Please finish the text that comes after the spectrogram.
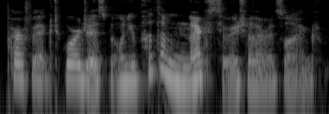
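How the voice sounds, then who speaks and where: A young man vlogs to camera in a casual, rambling chat, chatty and giggly and full of loose asides. His voice is high and brisk, creaky, with a fairly bright tone and a breathy edge.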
